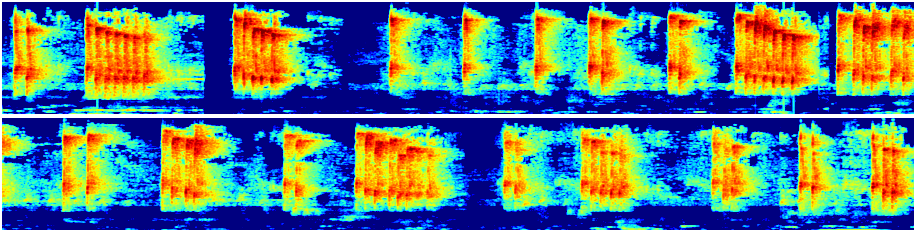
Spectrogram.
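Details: Loud chirping Indian squirrel producing sharp, high, rattling chip notes in an uneven sequence, some short clicks and some longer buzzy bursts, gaps varying between calls, no other sounds.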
